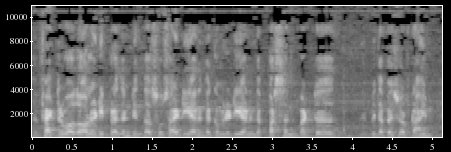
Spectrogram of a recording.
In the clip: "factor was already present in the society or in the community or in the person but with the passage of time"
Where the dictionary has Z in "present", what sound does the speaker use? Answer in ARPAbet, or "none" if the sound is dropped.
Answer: Z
